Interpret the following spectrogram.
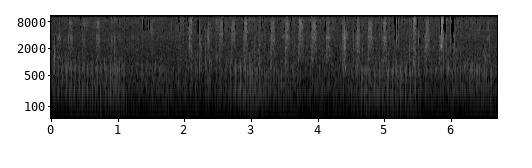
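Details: Purring from four-month-old kittens Sheba and his sister Carla, who miss their mother and suck on Sheba's long fur like a nipple. A soft purr swells and fades in breathing cycles, dotted with sharp slurping clicks.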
